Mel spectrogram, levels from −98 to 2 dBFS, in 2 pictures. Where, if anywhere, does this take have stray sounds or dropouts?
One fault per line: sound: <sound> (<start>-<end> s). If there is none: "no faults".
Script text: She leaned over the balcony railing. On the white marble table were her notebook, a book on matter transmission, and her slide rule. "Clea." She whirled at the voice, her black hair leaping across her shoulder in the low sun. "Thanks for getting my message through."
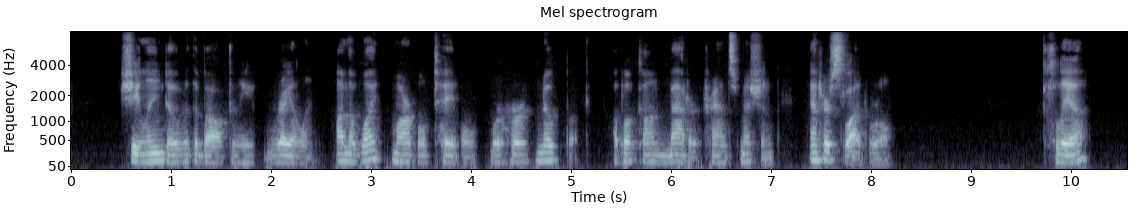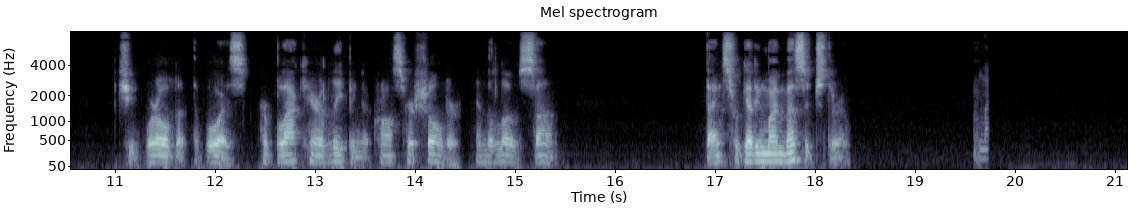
sound: laugh (19.6-19.8 s)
